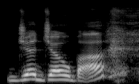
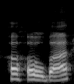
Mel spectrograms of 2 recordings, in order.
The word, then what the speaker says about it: jojoba: And jojoba oil is another really great option. The word looks like jojoba to most people, but it's pronounced jojoba.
